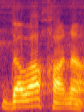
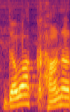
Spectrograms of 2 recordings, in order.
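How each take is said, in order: First: दवाखाना with a throaty x sound, खा as in Urdu; correct pronunciation. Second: दवाखाना with a hard kh, as the wrong form; wrong pronunciation. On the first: Teacher giving the correct दवाखाना with throaty kh. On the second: Teacher demonstrating the wrong दवाखाना with kh. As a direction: say दवाखाना with plain kh as the error. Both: Shown as a demonstration. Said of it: "दवाखाना नहीं".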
